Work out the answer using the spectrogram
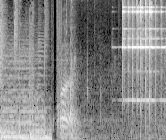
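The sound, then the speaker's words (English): A broken bell in need of glue rings in a quick series of bright, high metallic strikes after a voice speaks briefly and a short rustle passes. “this bell is horrible. And they have no glue to fix my bell.”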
